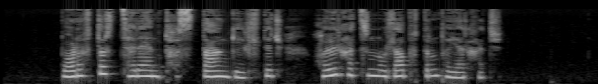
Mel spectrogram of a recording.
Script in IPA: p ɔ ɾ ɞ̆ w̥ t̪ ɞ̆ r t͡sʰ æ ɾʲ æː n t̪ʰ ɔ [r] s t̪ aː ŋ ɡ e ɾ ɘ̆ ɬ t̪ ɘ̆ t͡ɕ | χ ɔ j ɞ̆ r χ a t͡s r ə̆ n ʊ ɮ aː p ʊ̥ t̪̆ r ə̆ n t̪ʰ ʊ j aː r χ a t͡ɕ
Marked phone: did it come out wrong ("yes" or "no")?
yes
